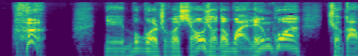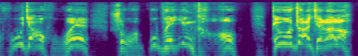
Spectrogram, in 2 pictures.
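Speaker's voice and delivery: haughty dressing-down building to high shouted order; sneering. A narrator's reading. Candidate berating a petty official, sneering and domineering. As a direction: look down on him, then explode into a command. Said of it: "只听江大清冷笑一声".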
